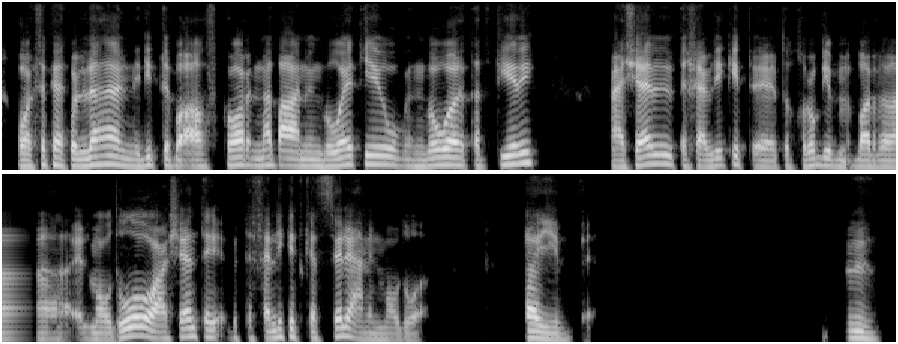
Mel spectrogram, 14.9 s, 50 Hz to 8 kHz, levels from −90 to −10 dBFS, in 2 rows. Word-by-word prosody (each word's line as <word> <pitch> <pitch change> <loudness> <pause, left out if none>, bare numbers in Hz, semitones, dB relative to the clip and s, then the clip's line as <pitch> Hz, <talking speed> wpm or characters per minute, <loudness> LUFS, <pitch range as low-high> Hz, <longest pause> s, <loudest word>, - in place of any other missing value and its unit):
هو 120 - +4
الفكرة 115 +5 0
كلّها 145 +5 +3
إن 120 -4 -3
دي 140 +5 -1
بتبقى 130 -3 +1
أفكار 135 +6 +1
نابعة 130 -1 +3
من 120 -1 -2
جواكِ، 135 +5 +2
ومن 140 -7 0
جوّه 135 +2 +4
تفكيرِك 150 +10 0 0.6
عشان 160 0 +3
تخلّيكِ 125 +6 -1
ت - - -11 0.2
تخرُجي 125 +5 -3
م 115 -3 -7
برّا 110 -1 -2 0.4
الموضوع، 110 +9 +1
وعشان 145 +1 +2
ت - - -5 0.3
تخليكي 120 +7 -2
تكسِّلي 130 - -1
عن 110 -7 -2
الموضوع. 100 -1 -9 0.8
طيّب 110 -6 +2 2.3
إمم. 120 -4 -2
125 Hz, 115 wpm, -24 LUFS, 110-140 Hz, 2.3 s, هو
